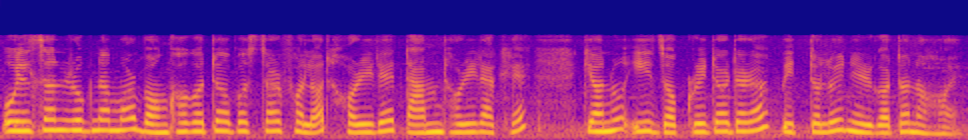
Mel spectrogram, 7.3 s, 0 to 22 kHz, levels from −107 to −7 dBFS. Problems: background sounds at intervals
